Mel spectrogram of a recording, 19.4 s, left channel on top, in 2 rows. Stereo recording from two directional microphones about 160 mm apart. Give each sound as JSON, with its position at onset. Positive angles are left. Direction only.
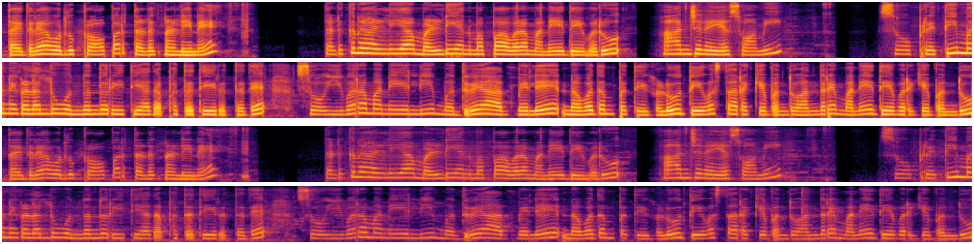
{"t": 0.0, "sound": "speech", "side_deg": 55}
{"t": 3.2, "sound": "speech", "side_deg": 50}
